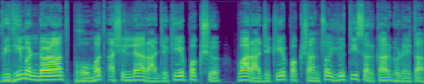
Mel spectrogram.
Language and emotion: Goan Konkani, neutral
